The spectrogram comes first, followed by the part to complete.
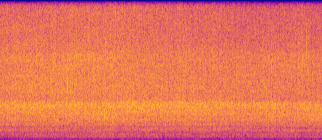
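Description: Kefir-marinated chicken breast pieces sizzling steadily in hot oil in a pot.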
